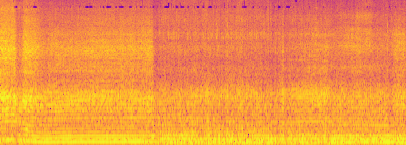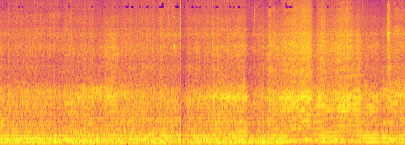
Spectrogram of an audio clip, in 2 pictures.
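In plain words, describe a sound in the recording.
Loose metal parts of a car rattle and bang over rough ground.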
